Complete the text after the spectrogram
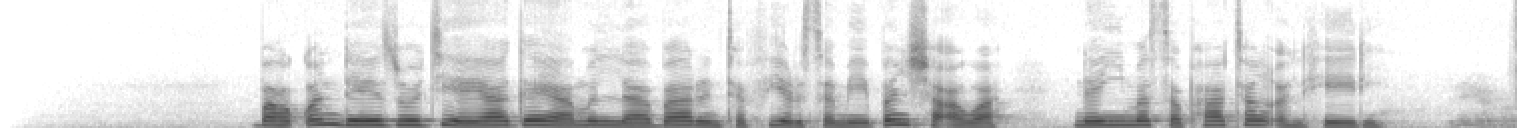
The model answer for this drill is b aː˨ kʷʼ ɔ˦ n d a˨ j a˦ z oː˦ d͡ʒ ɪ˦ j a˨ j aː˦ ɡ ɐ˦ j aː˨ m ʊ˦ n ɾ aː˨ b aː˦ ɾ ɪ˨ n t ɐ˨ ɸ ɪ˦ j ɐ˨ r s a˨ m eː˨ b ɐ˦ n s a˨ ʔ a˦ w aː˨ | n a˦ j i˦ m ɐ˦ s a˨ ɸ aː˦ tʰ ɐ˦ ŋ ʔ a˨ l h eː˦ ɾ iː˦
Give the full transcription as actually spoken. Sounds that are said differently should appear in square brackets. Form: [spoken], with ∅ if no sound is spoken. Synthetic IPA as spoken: b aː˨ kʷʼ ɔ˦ n d a˨ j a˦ z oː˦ d͡ʒ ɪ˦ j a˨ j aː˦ ɡ ɐ˦ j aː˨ m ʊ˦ n [l] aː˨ b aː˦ ɾ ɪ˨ n t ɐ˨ ɸ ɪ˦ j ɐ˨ r s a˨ m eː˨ b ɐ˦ n [ʃ] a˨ ʔ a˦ w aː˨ | n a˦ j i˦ m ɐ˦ s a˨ ɸ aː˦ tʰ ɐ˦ ŋ ʔ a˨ l h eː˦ ɾ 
